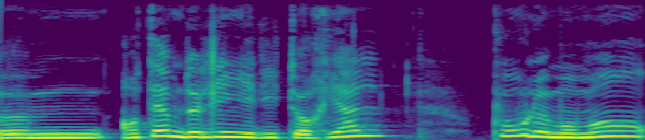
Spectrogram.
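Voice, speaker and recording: A woman with a non-native accent speaks at a fairly slow pace in a dark, mellow tone with ordinary pitch variation. The recording is very clean, with a silent background. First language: not French (speaking French). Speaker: podcast co-host. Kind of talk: casual chat.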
